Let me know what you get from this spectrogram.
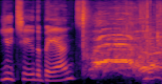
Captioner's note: cheers and applause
